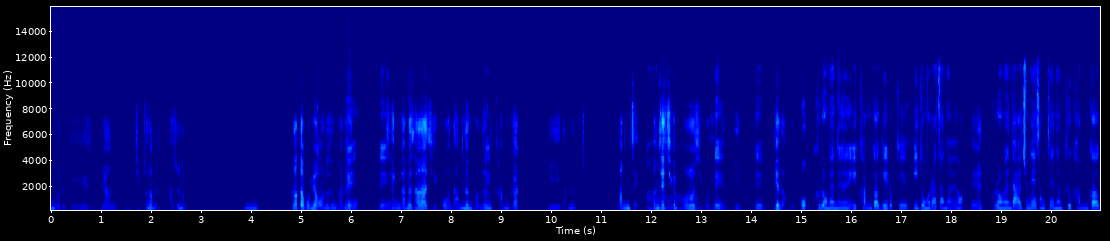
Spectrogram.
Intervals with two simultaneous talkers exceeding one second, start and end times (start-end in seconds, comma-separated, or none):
11.9-13.5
